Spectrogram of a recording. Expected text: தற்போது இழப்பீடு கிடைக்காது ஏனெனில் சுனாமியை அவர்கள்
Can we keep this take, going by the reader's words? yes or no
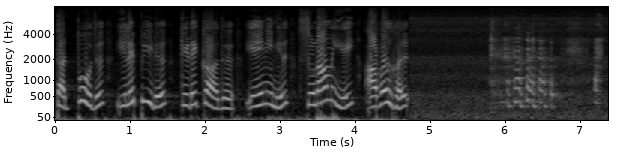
yes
